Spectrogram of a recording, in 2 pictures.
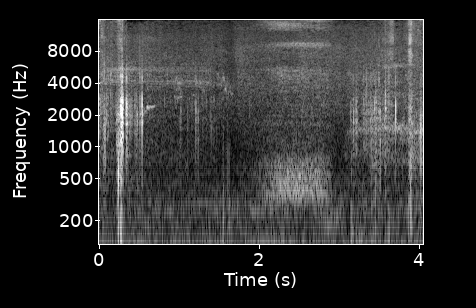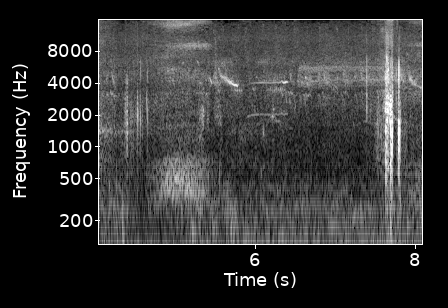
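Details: Small chameleon hissing in defence after being provoked: two soft, breathy, rushing hisses, each about half a second long, a few seconds apart, over steady outdoor background noise with scattered clicks and rustles.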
